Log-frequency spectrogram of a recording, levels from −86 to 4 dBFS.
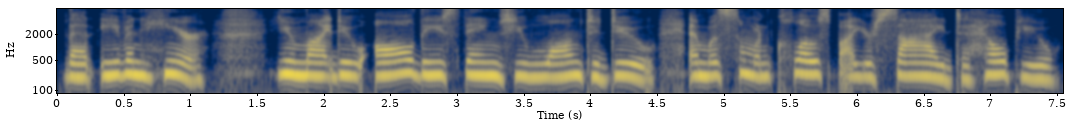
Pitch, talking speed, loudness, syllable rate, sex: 210 Hz, 190 wpm, -16 LUFS, 4.4 syllables/s, female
